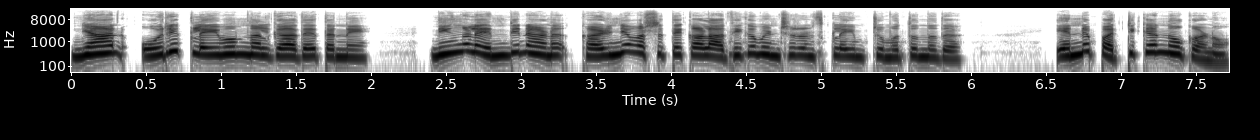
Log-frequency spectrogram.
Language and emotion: Malayalam, angry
